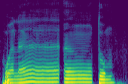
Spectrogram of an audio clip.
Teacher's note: Wala antum, ini ada ikhfa ya, karena ada nun sukun bertemu dengan huruf ikhfa yaitu ta ya. Cara bacanya samar sambil dengung ya. · cara bacanya dipanjangkan Boleh empat harakat atau lima harkatnya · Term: Mad Jaiz munfasil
